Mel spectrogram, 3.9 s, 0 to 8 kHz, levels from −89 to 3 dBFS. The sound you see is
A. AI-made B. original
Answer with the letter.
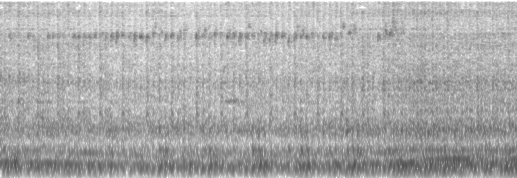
B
